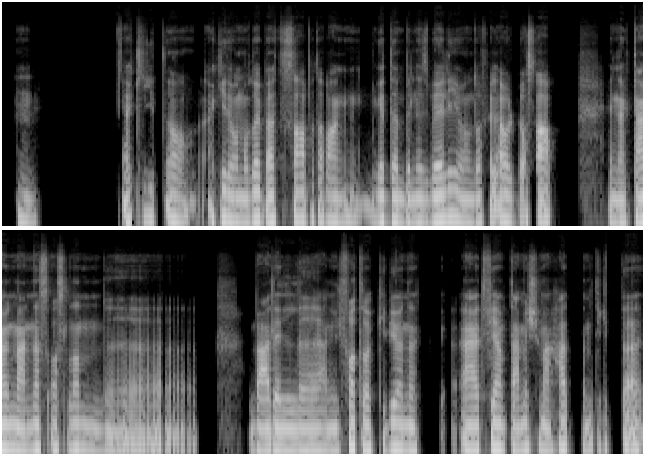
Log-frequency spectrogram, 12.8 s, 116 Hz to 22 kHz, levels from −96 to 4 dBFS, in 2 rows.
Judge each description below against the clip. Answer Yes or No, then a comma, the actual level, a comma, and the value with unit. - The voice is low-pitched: Yes, low, 115 Hz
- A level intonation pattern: Yes, narrow, 1.9 semitones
